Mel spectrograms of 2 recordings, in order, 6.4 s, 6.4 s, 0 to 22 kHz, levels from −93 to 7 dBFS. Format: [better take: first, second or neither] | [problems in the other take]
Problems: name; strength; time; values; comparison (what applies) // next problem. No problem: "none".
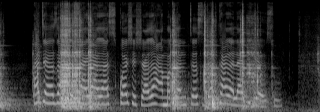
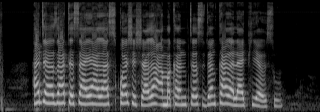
second | background sound (Thump, thud); 3 dB above the speech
